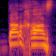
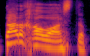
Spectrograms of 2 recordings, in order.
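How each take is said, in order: First: No w sound is heard after the kh. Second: A w sound is heard after the kh. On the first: This is how the word is actually read. "लेकिन हम लोग पढ़ते हैं दरखास्त।" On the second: This is how the word is written. "जैसे हम लोग लिखते हैं दरख्वास्त।"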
